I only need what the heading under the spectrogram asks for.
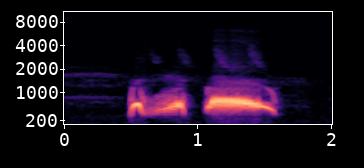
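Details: One full spotted dove phrase, given in the morning to challenge a rival: a sharp short coo swelling into a rising note, then a sustained, pulsing, gently falling croon.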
